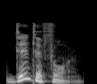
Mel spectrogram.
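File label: "dentiform", British English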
